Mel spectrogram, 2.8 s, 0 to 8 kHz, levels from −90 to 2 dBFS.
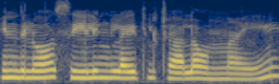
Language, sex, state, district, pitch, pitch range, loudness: Telugu, female, Telangana, Hyderabad, 235 Hz, 210-245 Hz, -15 LUFS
